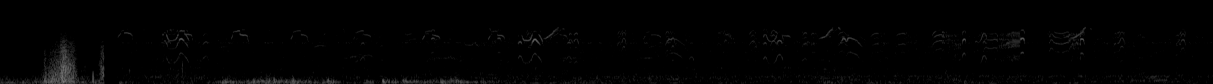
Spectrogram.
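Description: A flock of birds calling: many faint overlapping chirps and whistled calls, dense and unbroken. Before them, about half a second in, a brief loud rush of noise ends in a sudden cut.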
